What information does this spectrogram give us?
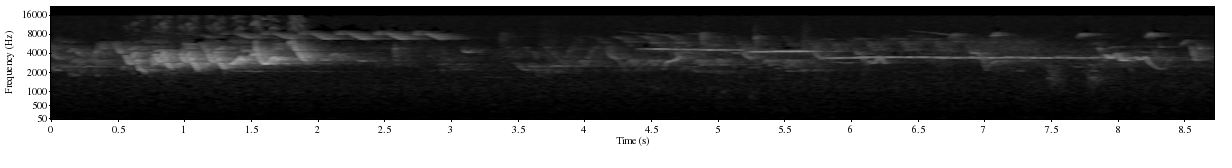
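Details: Purple finch song: a loud burst of tumbling warbled notes in the first two seconds, followed by softer thin whistles and twittering for the rest.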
